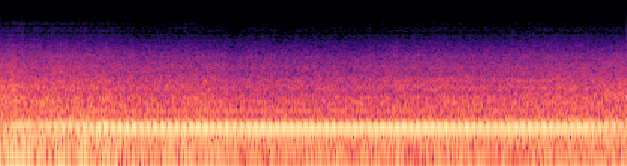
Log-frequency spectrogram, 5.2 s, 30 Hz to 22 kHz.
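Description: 1970 Chevrolet Chevelle SS's V8 running with a steady low drone at cruising speed through its 2.5-inch Magnaflow exhaust, heard from inside the cabin.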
